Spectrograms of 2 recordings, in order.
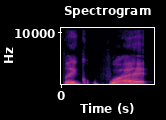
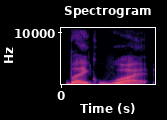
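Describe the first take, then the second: First: Rising, baffled "what?"; disbelief. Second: Falling, deadpan "what"; flat disbelief. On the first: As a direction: ask "Like, what?" with a rising, incredulous "what". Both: Real, not acted. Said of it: "was telling me that I need to be okay".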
